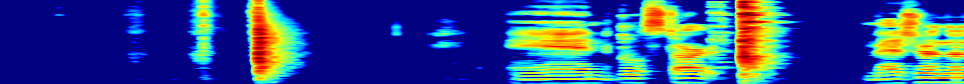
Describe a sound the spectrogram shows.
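A knife chops through a carrot and knocks on a cutting board.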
